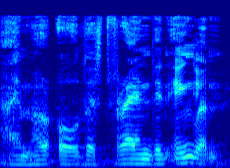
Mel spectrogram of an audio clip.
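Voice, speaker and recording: An actor playing an old, dying Romanian print-shop keeper, guarded and gruff, then reflective. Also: male voice, low voice, little pitch movement, a little slow. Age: older. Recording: game audio with loud background music.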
